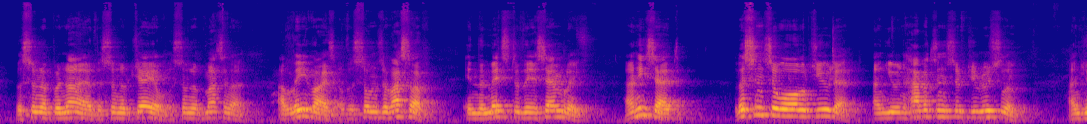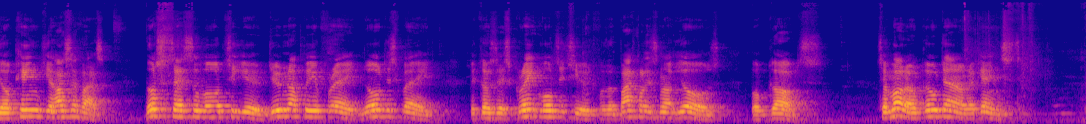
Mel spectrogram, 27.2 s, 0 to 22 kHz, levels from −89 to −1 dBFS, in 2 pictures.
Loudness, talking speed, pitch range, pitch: -25 LUFS, 155 wpm, 125-165 Hz, 150 Hz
